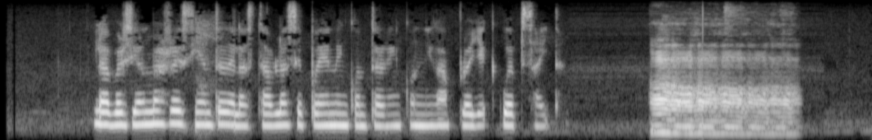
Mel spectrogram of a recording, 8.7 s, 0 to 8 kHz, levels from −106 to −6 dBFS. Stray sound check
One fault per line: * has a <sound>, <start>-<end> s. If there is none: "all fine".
* has a laugh, 6.5-8.0 s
